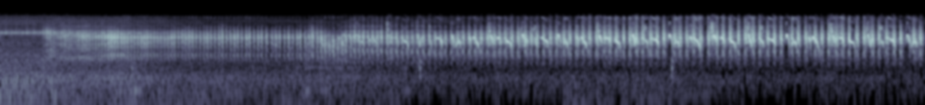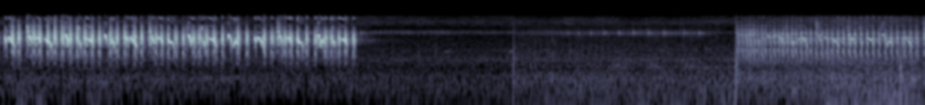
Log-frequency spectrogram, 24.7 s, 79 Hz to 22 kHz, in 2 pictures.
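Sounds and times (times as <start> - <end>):
White-rumped tanager hirundinacea giving a fast run of chirping notes: 0.6 - 17.1, 22.2 - 24.6.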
